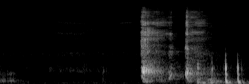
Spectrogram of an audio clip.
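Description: A woman coughing into her fist: two hard coughs about a second and a half in, after a quiet start.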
